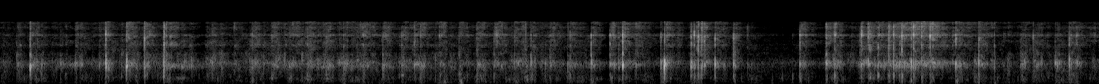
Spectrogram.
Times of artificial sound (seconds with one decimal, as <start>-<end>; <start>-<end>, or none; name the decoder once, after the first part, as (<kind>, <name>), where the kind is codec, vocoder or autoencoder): 0.0-11.0 (codec, HILCodec)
